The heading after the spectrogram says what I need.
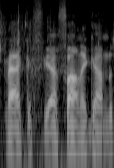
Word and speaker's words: McAfee: to do with you two it's mcafee it's mcafee i finally got to say it right oh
